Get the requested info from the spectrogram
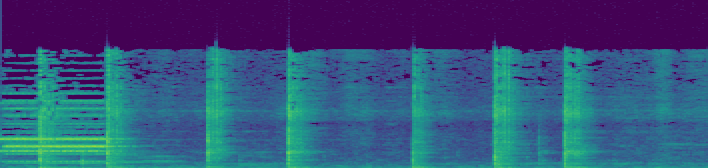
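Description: A rolling pin knocks sharply against the plate about six times, roughly once a second, as samosa dough is rolled out and turned. A steady high tone sounds for about the first second.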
